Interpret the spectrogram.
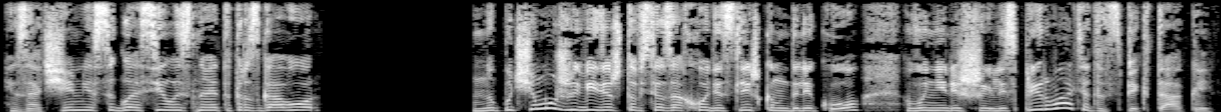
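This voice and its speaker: Brief: woman reader as a proud heiress, prickly and sarcastic, set a bit higher, dry sound. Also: lively intonation, brisk, no echo. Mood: indignant. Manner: sarcastic, indignant. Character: proud, fiery young royal heiress. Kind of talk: audiobook character voice.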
